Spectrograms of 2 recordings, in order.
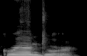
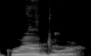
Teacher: The blue line shows kind of the contour of the frequency of the call or of the speech, where here my voice raised when I said grandeur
